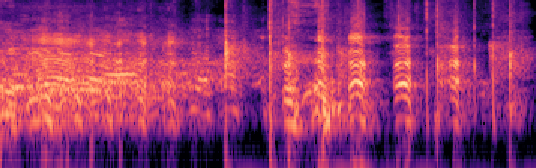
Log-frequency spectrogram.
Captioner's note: applause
